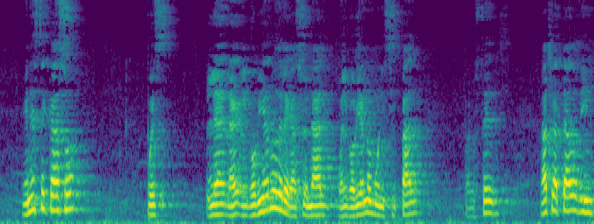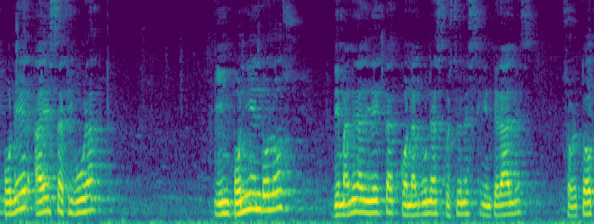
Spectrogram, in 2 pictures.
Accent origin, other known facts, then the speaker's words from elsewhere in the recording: San Miguel Ajusco, Mexico City, Mexico; vengo de la comunidad de San Miguel y Santo Tomás Ajusco.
